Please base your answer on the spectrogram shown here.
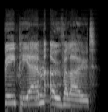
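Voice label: UK female, voice drop; Bpm overload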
